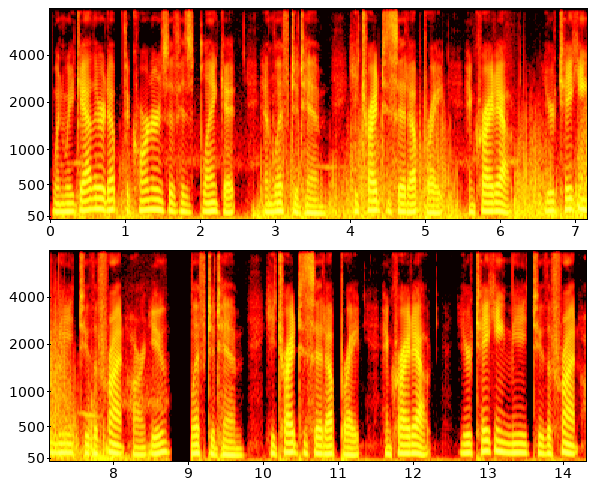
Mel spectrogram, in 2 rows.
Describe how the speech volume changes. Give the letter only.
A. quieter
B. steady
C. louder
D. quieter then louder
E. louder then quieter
B.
